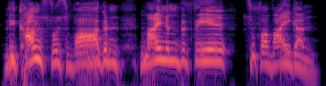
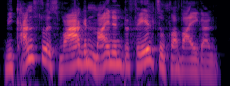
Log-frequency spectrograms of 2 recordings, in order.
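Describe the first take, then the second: First: Angry prince. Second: Said in the usual way. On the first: Acted. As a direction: rage at the disobedient servant. Prince rages at servant.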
